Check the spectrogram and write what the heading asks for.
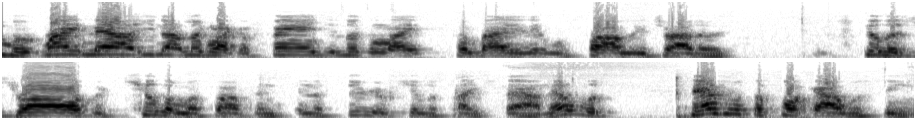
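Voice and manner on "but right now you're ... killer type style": ordinary talk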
